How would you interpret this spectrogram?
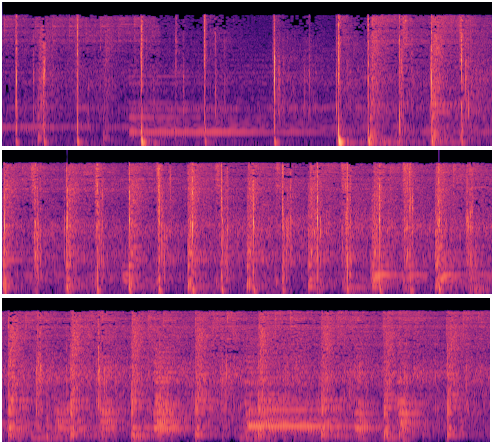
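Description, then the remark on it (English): An audience claps along to a song in a fast military rhythm, roughly two to three sharp claps per second, starting a little ragged and then locking into an even beat over faint sustained tones. “We clap like this.”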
